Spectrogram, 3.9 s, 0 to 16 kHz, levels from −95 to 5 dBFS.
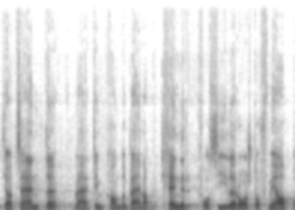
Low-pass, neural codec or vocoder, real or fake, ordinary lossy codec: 14.4 kHz; none; real; Opus, 16 kbps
